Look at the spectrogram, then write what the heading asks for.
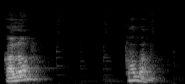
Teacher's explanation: La prononciation s'arrête sur M. · La lettre N dans ces mots-là ne se prononce pas.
